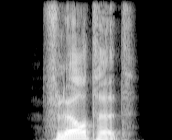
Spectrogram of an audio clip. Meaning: inflection of flirten: 1. second-person plural present 2. second-person plural subjunctive I 3. third-person singular present 4. plural imperative
- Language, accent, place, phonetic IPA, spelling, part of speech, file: German, Germany, Berlin, [ˈflœːɐ̯tət], flirtet, verb, De-flirtet.ogg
